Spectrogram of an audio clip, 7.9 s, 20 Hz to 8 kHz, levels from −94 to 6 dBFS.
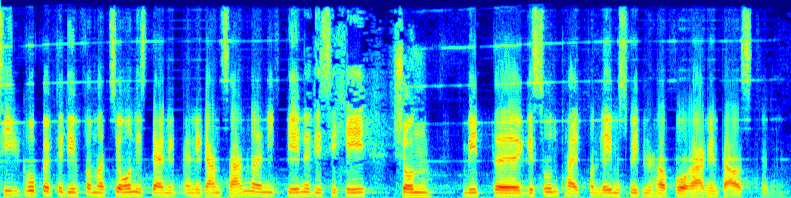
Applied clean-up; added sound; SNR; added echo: neural separator model SepFormer DNS4.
